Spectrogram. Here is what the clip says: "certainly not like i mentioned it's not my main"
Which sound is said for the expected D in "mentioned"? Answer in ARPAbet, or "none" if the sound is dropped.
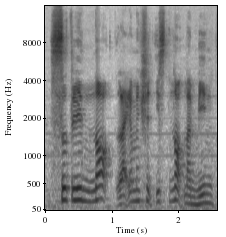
none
